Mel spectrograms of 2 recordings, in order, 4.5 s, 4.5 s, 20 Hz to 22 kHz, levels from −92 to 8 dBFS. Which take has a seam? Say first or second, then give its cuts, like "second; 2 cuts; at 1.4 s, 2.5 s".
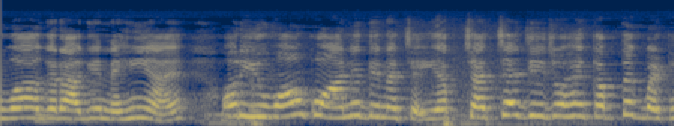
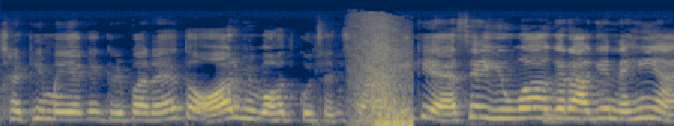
second; 1 cut; at 2.4 s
